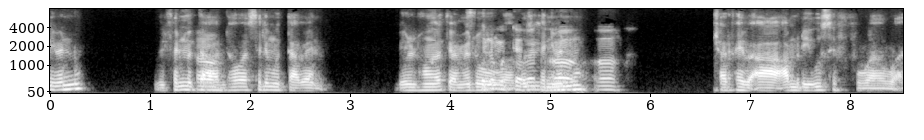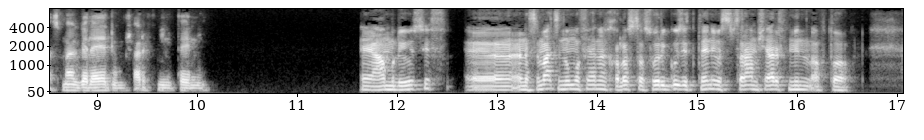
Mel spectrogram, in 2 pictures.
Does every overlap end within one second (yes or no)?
no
